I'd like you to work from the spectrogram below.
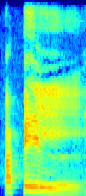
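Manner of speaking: "Papel" with an overdone tongue-tip L; self-confessed exaggerated teacher. Shown as a demonstration. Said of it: "eu sei que eu sou exagerada".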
